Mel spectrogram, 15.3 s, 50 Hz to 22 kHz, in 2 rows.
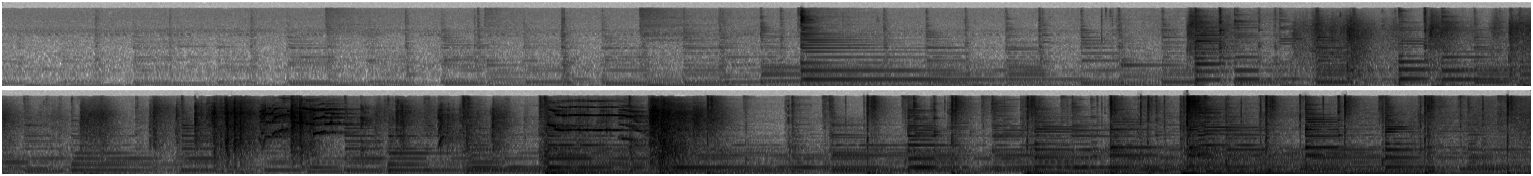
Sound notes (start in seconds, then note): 0.2 brooding acoustic guitar music; 8.9 door creaks; 10.9 door slams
